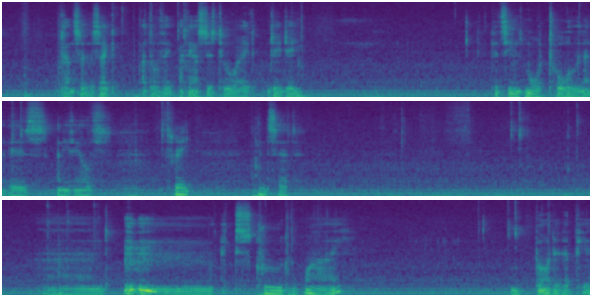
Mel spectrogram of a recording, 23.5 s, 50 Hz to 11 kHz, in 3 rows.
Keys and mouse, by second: 1.9 1, 2.4 alt+click, 4.0 g, 4.1 g, 8.1 click, 9.7 3, 11.3 i, 14.8 click, 15.6 alt+click, 16.8 alt+click, 19.2 e, 19.6 y, 23.1-23.5 alt+drag.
